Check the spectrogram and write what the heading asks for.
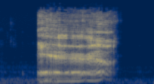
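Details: Girl doing a voluntary burp for a TikTok burping compilation: one loud, sustained, croaking belch lasting about a second.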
